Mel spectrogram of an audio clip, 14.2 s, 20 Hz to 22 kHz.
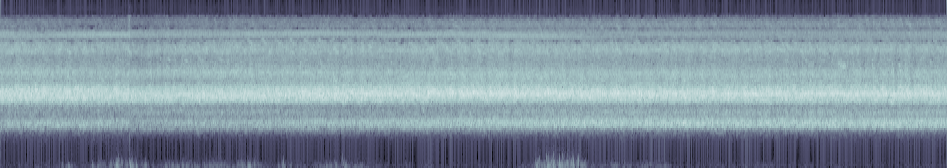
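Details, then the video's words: Small frogs calling in front of a house as rice is sown in 2021, a thick continuous chorus of rapid overlapping notes, with intermittent low rumbling sounds around the second and eighth seconds. "เสียงเขียดร้องหน้าบ้าน ตอนหว่านข้าวเตรียมปลูก"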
